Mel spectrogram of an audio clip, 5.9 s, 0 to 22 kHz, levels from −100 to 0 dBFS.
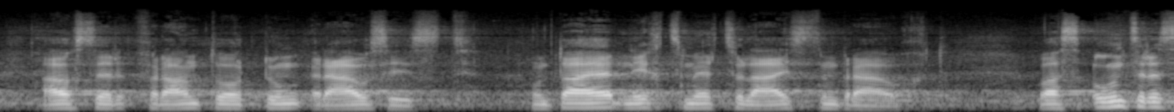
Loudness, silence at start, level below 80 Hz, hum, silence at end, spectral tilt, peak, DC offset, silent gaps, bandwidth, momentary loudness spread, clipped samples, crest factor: -25 LUFS; 0 s; -70 dBFS; none; 0 s; -4.5 dB/octave; -6 dBFS; under 0.1%; none; 13.5 kHz; 15 LU; under 0.1%; 20 dB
